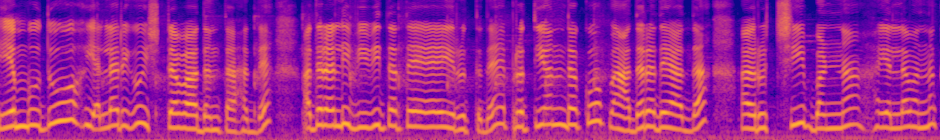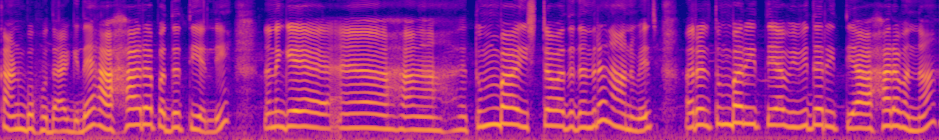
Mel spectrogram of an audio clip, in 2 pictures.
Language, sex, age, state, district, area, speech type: Kannada, female, 18-30, Karnataka, Chikkamagaluru, rural, spontaneous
